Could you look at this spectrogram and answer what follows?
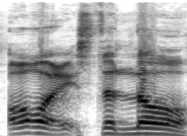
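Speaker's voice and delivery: loud pompous officer voice; mock official bluster. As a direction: bark it like a self-important official. Licence officer throwing big words.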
